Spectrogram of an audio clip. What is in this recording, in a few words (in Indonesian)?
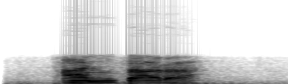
"antara", bahasa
